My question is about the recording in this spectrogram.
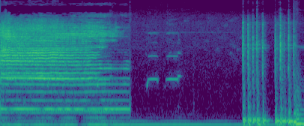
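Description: Music: a long held note, rich in overtones, that stops short before the two-second mark, a couple of faint short tones, then a quick run of drum hits that gets loud near the end.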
